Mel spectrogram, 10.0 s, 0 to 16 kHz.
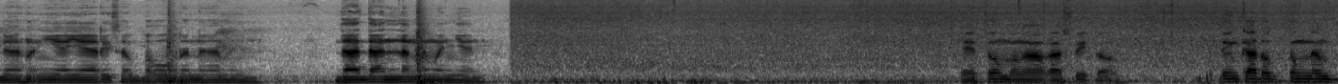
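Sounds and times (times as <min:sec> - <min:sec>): light drizzle hiss: 0:03.8 - 0:10.0
wind gusting on microphone: 0:03.8 - 0:10.0.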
